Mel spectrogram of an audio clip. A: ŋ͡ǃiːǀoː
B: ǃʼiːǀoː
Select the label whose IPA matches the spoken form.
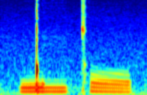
A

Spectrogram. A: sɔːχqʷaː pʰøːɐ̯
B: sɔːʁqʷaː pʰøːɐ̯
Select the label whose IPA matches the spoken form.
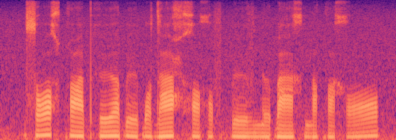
A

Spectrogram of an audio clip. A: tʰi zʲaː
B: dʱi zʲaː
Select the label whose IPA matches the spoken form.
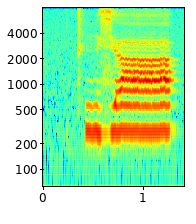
A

